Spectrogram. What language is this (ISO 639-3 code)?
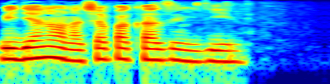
swa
